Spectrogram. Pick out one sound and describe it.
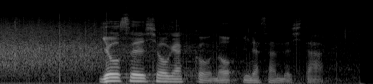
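A man speaks cheerfully into a microphone.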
